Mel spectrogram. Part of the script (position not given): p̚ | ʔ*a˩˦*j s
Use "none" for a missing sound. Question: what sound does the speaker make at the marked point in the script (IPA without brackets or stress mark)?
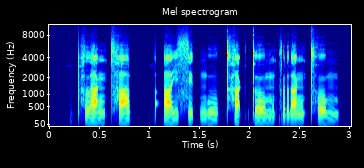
a˦˥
